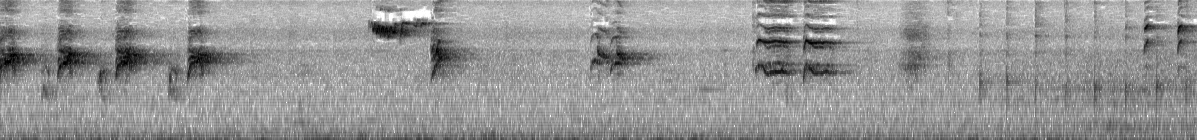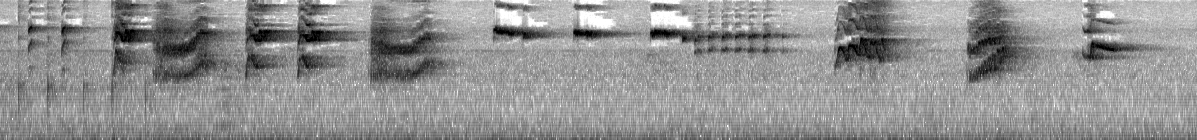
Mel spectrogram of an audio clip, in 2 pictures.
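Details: Orange-headed thrush singing in the teler style, from a long masteran training recording: varied high phrases of sharp chirps, rising slurred notes and thin drawn-out whistles, broken by short pauses, over a faint low hum.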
